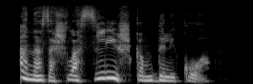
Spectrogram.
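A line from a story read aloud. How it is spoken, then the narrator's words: Growl. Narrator (Russian): прорычала я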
